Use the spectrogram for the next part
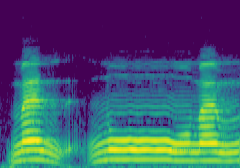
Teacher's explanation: masuk beserta dengung, daripada mazmuman jadi mazmumam, tapi jangan lupa dengungkan 2 harakat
